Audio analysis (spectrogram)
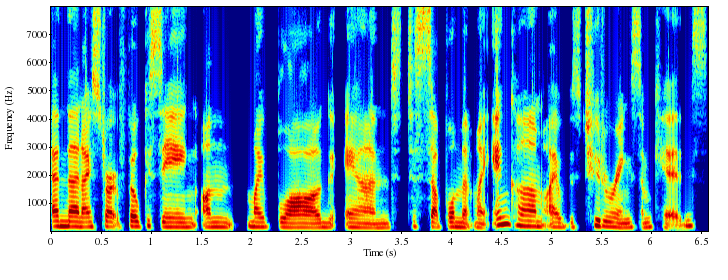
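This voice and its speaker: On a very clean recording with a silent background, a woman speaks at a fairly low pitch and a fairly slow pace with hardly any pauses. Her pitch varies in an ordinary way, in a dry, close sound with no echo. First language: Spanish. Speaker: interior designer and podcast co-host. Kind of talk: casual interview chat.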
